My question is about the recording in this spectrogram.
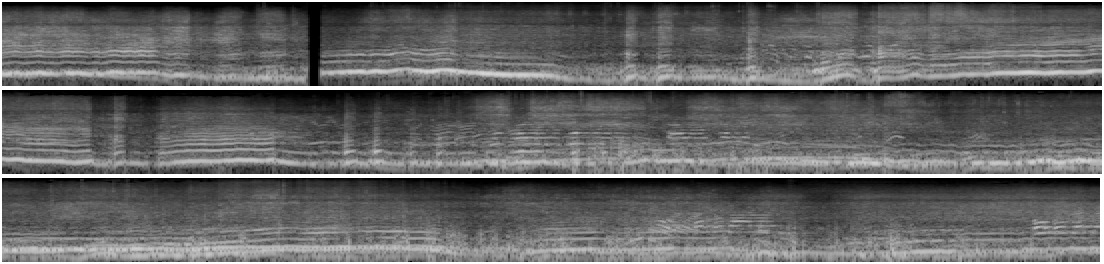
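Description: Small pickup-truck race engines revving hard, their pitch rising and falling over and over as the trucks accelerate and slow around a dirt track. The sound cuts out for a moment about three seconds in.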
